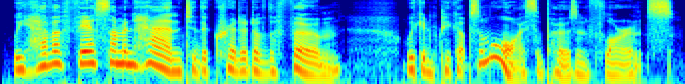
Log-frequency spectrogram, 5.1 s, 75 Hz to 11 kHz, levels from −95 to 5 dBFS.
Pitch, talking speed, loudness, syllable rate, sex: 185 Hz, 270 wpm, -20 LUFS, 6.3 syllables/s, female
